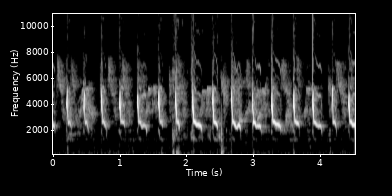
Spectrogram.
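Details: Used to coax quiet birds into song, a prinia (prenjak lumut) gives a rapid string of some sixteen bright, falling chirps, evenly spaced at about three per second, over a clean background.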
